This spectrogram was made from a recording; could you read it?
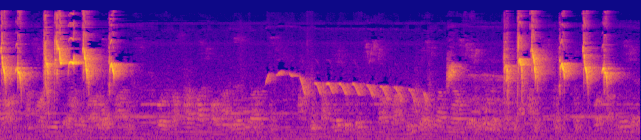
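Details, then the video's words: Sooty-headed bulbul, praised for a clear, thick-toned voice: an energetic burst of sharp chirps, a pause, a soft falling series of stepped notes, then another lively chirping phrase. "Burung Cucak Ranting Suara Bening Power Tebal - Tiếng chim thanh tước hay"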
